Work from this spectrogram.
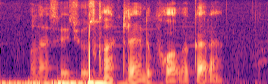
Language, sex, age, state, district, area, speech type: Kashmiri, male, 30-45, Jammu and Kashmir, Kupwara, rural, spontaneous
